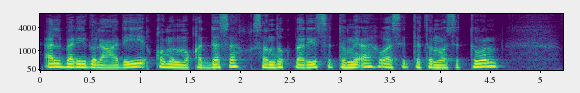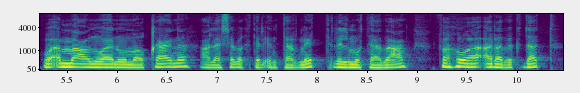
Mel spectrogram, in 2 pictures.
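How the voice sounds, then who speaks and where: Guy hosting a radio show in formal standard arabic, medium pitch. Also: fast talker, darkish tone. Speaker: radio host.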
